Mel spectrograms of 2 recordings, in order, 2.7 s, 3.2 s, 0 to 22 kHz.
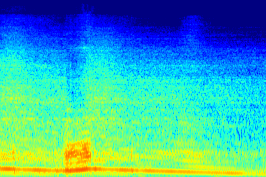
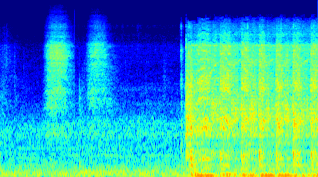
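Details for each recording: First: Nissan 240SX drift car after swap to a replacement KA24DE with healthy compression: engine snaps up to redline and falls back smoothly with no stumble, miss or rattle, and no exhaust smoke; clean, healthy rev. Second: Nissan 240SX with a freshly swapped replacement KA24DE at its first start: two long, steady cranking runs of about four seconds each with no catch. Slow to fire, extended cranking; it later ran and seemed healthy.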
